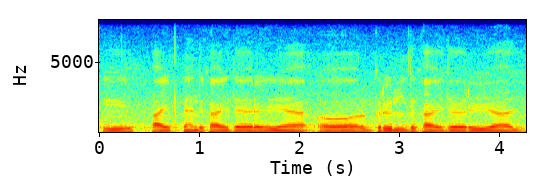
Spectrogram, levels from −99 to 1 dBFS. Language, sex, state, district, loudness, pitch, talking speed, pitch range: Hindi, male, Punjab, Fazilka, -13 LUFS, 120 Hz, 170 wpm, 115-120 Hz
